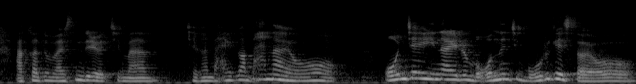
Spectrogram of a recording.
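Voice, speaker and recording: Lively intonation carries the speech at a moderate pace, with audible room echo around it. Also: woman, fairly low pitch for a woman. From South Korea. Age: 70s. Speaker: pastor's wife giving a testimony. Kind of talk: testimony. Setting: church with congregation.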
